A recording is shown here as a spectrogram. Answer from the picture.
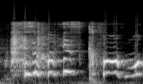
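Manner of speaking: high, slow, laughing through the words; laughing disbelief. Real, not acted. Amazed nobody scolded her, laughing high and slow. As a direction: stretch it out while laughing.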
